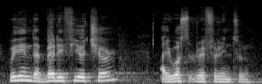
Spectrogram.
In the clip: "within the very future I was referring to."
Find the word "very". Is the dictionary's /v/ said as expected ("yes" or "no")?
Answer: no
